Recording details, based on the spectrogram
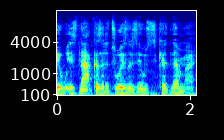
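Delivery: ordinary delivery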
